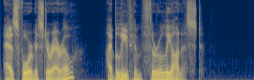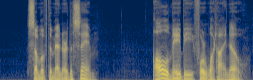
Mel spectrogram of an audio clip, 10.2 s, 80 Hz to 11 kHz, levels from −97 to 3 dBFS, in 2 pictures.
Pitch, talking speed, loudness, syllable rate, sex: 95 Hz, 135 wpm, -18 LUFS, 4.4 syllables/s, male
